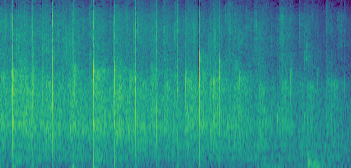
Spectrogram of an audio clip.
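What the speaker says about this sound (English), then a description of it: "I request all of you to give a big round of applause for them." A conference audience applauds in a sparse patter, with distinct individual claps standing out over a softer mass of clapping and a few louder sharp hits, fairly close and thinning toward the end.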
